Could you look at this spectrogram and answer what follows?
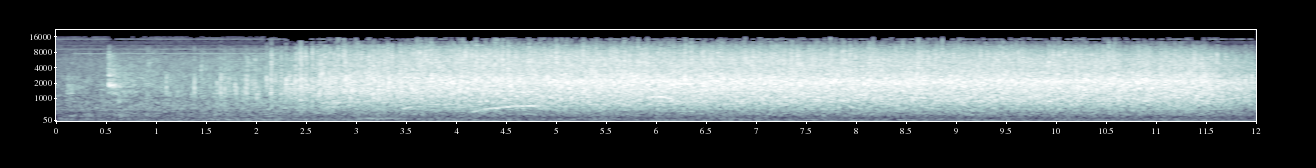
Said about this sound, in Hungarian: A mai napon is sok zarándok gyűlt össze a vatikáni Szent Péter téren. Az ő tapsukat és egyben köszönésüket hallhatták az előző pillanatokban.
